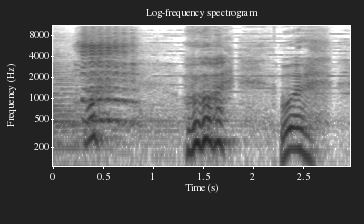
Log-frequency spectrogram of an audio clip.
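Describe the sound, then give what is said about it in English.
A goat bleats three times in close succession, each call a loud, wavering, nasal cry with a short pause between, the last one rising sharply. “Are you about to sacrifice that goat?”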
